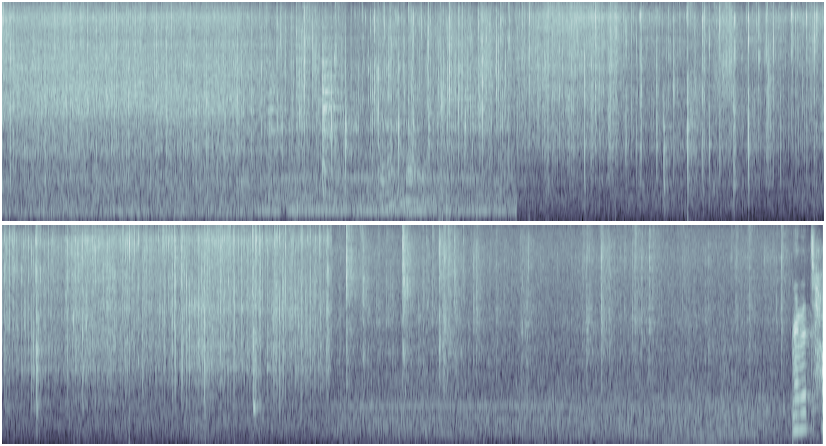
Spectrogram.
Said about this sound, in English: we're gonna add a small amount of olive oil and pan fry it on medium heat or until the outside is crispy and golden brown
